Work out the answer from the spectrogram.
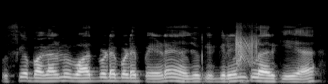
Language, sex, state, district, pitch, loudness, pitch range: Hindi, male, Jharkhand, Garhwa, 150 Hz, -15 LUFS, 140-160 Hz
